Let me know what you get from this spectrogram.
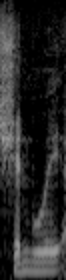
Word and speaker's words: Shenmue: Spreek je het Shenmue uit? – Zo spreek ik het uit.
